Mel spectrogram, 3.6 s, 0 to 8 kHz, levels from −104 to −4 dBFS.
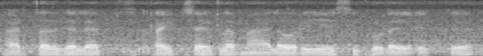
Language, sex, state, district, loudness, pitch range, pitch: Tamil, male, Tamil Nadu, Kanyakumari, -17 LUFS, 90-100 Hz, 95 Hz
